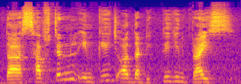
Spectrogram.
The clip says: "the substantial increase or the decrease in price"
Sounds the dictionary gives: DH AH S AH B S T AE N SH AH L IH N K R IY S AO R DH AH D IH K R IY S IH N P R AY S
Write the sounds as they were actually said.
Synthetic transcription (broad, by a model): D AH S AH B S T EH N AH L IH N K R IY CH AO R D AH D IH K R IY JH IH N P R AY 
